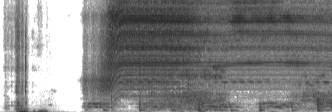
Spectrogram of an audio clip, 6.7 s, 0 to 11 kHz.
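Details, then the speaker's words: Dental implant drill, final 4.8 mm osteotomy drill preparing a 12 mm site in the mandibular left first molar area of a model, for a Swiss bone-level implant: high steady whine with lower cutting bursts, quiet background music. "So once this जज been verified रेडियोग्राफिकली oil be starting with the subsequent drill so the last drill for this ओस्टियोटोमी is 4.8 diameter"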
